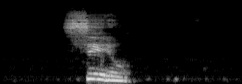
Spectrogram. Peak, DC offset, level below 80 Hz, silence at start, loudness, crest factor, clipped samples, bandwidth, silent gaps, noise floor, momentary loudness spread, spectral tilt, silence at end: -2 dBFS; under 0.1%; -58 dBFS; 0.65 s; -14 LUFS; 16 dB; under 0.1%; 13 kHz; none; -65 dBFS; 14 LU; -4.5 dB/octave; 1.15 s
